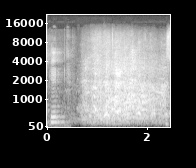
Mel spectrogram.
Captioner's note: laughter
